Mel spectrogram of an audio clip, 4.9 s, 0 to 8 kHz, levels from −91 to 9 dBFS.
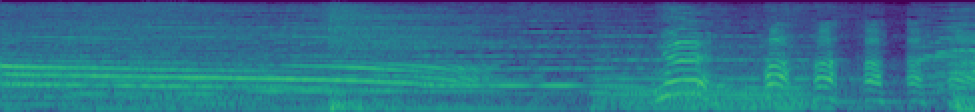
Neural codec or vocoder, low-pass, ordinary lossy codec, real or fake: none; 7.2 kHz; AAC, 48 kbps; real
